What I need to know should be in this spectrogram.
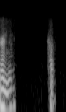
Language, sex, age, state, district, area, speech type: Marathi, male, 18-30, Maharashtra, Wardha, rural, conversation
